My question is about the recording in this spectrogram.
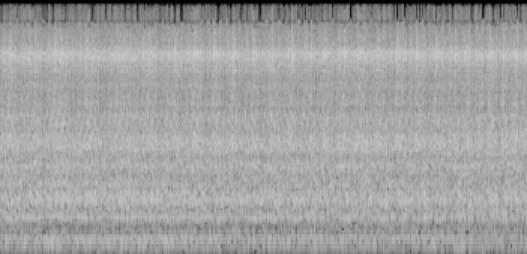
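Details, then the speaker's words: MGB GT with rebuilt carbs reset using a colour tune and all electrics changed: steady idle with an occasional stumble in the beat, rough but running; misfire at idle persists, cause unknown. "So it's just gonna, it doesn't sound any better, does it? So we've definitely got some issue somewhere. It seems to miss, but we've changed all the electrics, we've set it up carb-wise."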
